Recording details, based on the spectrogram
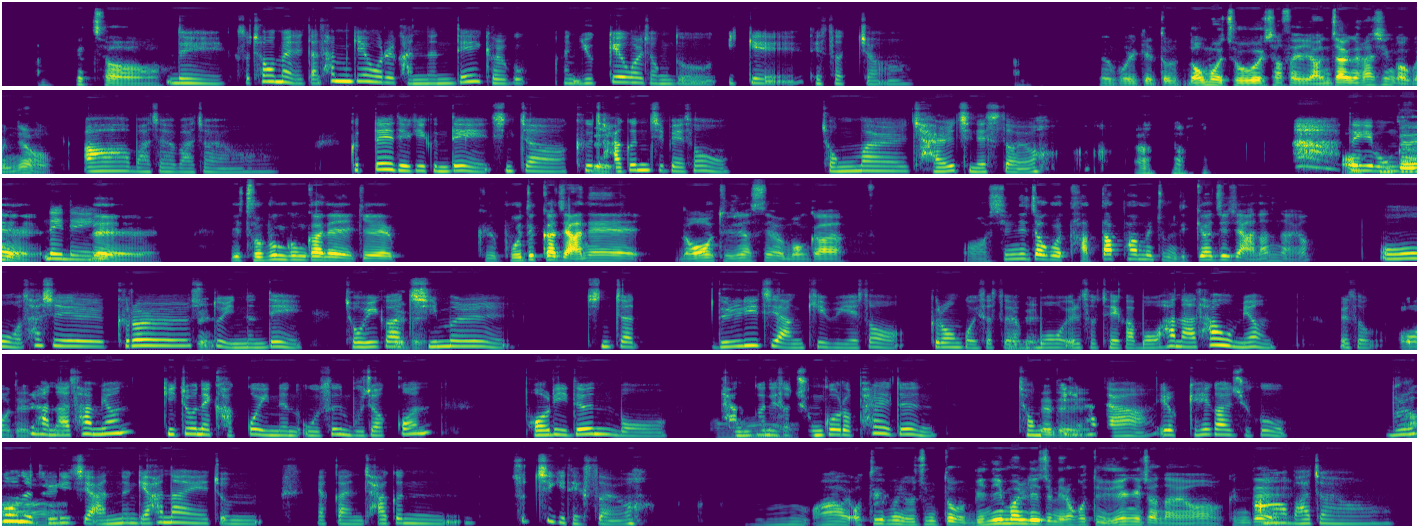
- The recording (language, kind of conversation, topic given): Korean, podcast, 작은 집에서도 더 편하게 생활할 수 있는 팁이 있나요?
- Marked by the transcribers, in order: other background noise; laugh; laugh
